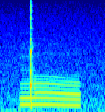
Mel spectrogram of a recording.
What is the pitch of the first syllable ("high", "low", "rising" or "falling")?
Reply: falling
